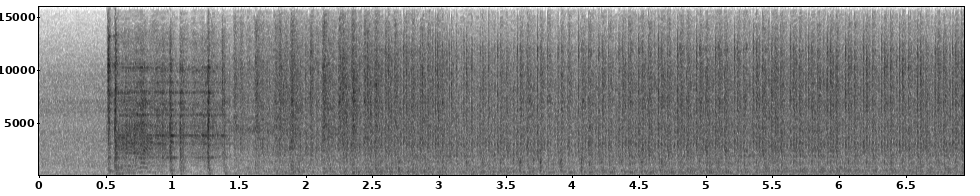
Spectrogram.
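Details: A junkyard 1957 Chevy 235 six with solid lifters, Offenhauser dual-single intake and a 1954 Corvette exhaust, run without oil, about 3,500 hours on six-year-old bearings, cranks briefly, catches at once and settles into a steady idle with light valvetrain patter; normal start.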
